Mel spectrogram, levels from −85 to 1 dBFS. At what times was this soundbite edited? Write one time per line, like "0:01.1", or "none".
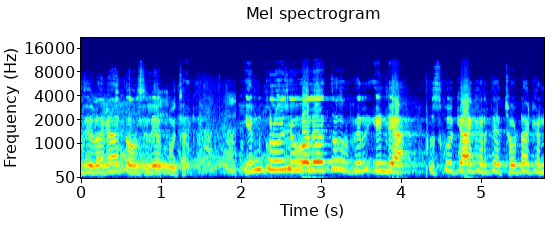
0:01.9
